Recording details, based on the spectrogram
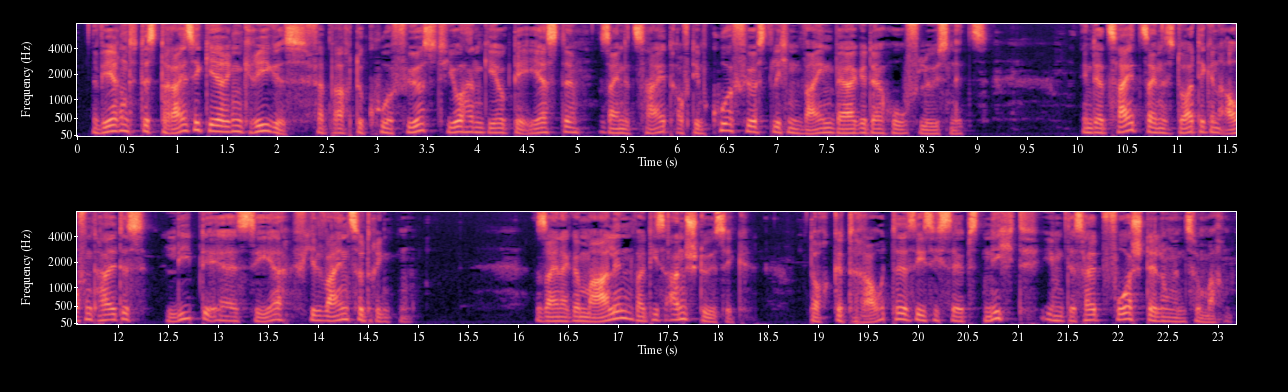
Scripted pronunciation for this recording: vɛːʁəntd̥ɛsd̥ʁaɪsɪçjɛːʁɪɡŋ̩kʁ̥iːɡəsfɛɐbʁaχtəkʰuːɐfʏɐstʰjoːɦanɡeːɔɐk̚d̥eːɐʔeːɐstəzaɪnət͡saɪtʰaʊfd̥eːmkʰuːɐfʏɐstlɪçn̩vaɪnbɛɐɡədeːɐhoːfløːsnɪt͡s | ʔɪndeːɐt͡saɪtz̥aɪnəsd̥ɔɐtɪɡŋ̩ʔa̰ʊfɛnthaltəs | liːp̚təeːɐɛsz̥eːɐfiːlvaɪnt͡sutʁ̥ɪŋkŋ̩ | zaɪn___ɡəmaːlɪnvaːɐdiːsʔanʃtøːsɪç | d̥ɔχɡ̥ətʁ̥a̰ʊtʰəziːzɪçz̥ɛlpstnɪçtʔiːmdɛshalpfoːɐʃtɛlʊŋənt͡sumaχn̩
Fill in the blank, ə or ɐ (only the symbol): ɐ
